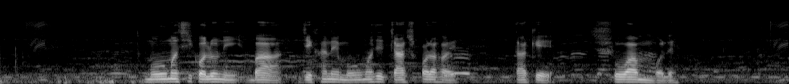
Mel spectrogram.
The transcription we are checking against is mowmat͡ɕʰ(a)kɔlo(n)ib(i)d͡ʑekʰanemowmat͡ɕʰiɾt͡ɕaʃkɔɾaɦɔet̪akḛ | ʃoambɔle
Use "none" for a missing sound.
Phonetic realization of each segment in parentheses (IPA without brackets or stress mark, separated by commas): i, n, a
